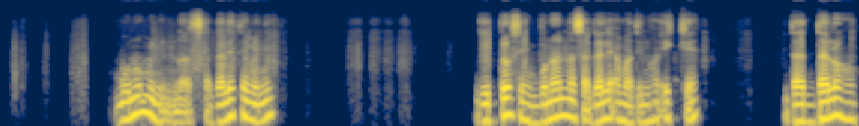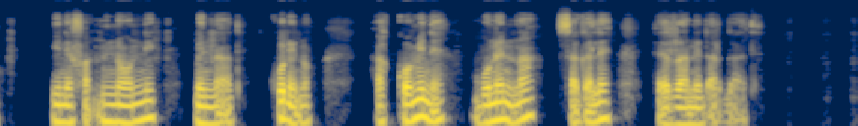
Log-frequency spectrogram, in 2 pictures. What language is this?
Sidamo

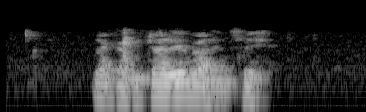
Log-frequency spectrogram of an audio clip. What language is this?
Spanish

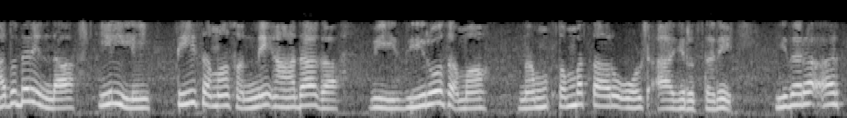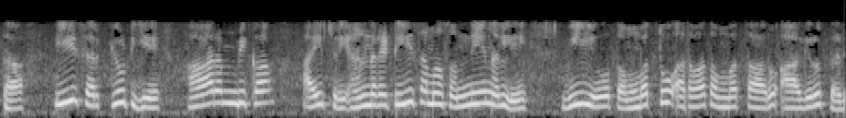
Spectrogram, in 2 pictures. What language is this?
Kannada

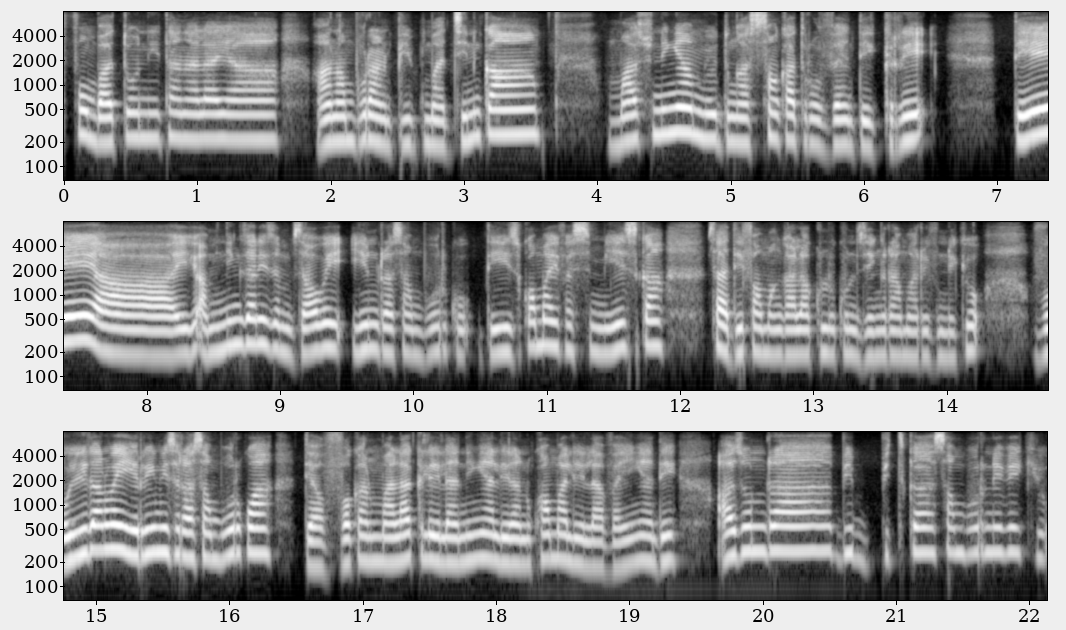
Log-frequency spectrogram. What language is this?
Southern Betsimisaraka Malagasy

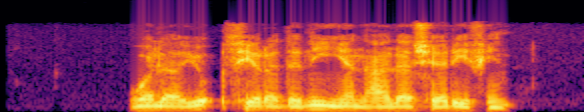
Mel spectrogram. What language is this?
Arabic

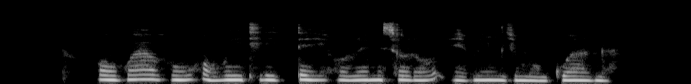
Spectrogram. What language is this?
Ganda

